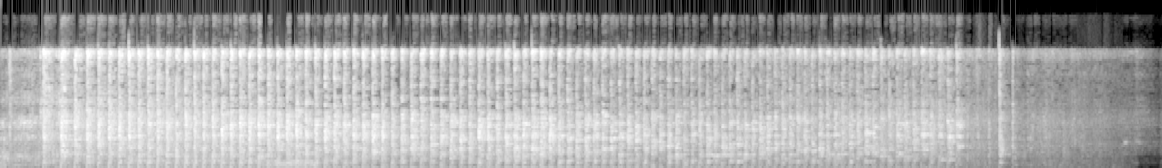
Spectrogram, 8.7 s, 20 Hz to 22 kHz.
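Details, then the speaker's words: Ford 70 engine, first start after a new head gasket and head repair, choke on: catches and runs unevenly with a rapid, rough beat for about seven seconds, then dies: engine starts and runs briefly. "it wow it started oh it Rams let's try this again okay maybe no [Music] choke"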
